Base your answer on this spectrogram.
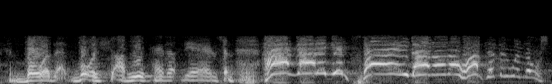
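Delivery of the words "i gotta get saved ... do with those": high, slow anguished scream; boy crying out to be saved. Retold or imitated. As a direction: scream it out in desperation. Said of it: "when he screamed like that".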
